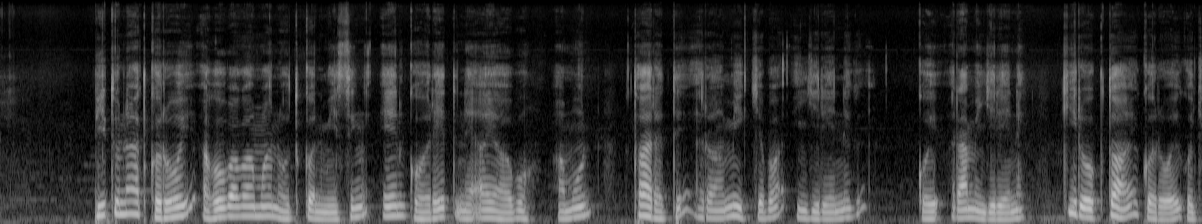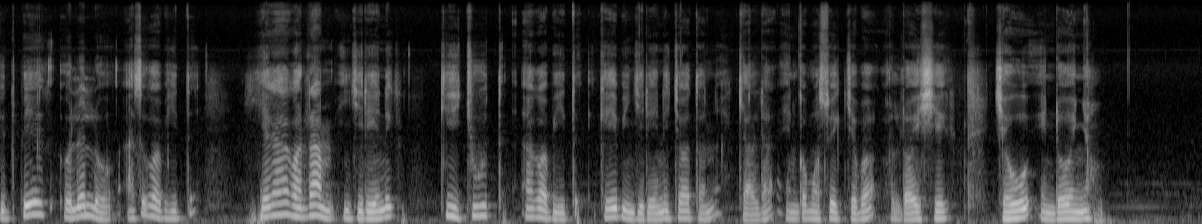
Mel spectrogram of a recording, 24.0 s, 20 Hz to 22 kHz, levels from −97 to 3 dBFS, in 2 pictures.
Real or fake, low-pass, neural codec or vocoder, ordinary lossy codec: real; none; none; none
